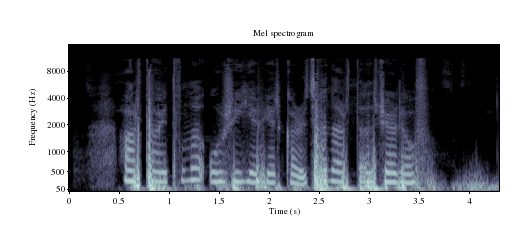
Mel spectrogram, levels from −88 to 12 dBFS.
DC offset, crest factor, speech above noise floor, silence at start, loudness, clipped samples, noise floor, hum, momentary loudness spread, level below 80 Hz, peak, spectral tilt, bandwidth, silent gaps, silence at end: under 0.1%; 16 dB; 32 dB; 0.55 s; -16 LUFS; under 0.1%; -46 dBFS; none; 17 LU; -22 dBFS; 0 dBFS; -9 dB/octave; 11.5 kHz; none; 0 s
